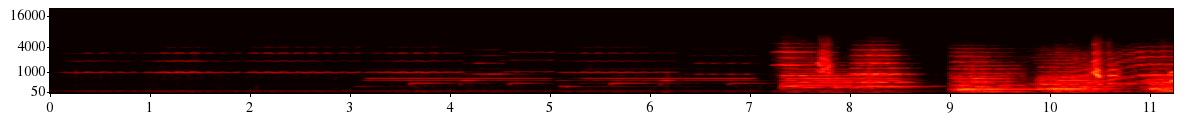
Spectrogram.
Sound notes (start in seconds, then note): 0.0 melancholy music; 7.2 suspenseful music; 7.6 Loana yelps; 9.0 suspenseful music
